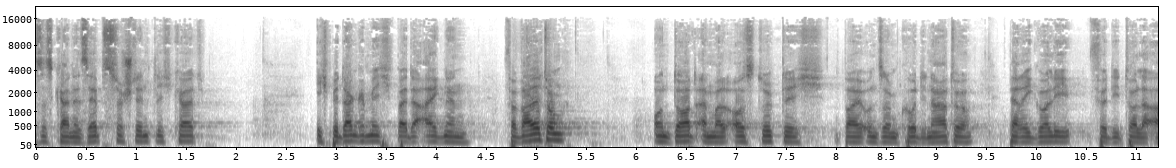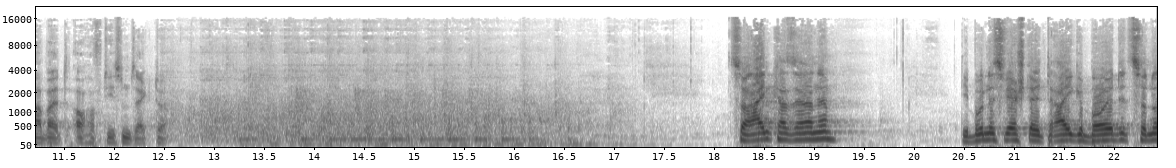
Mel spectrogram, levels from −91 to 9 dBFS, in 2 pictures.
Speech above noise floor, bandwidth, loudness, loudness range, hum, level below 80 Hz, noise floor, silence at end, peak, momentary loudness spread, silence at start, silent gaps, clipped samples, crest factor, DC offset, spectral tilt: 36 dB; 17 kHz; -21 LUFS; 14 LU; none; -46 dBFS; -56 dBFS; 0 s; -4 dBFS; 19 LU; 0 s; none; under 0.1%; 18 dB; under 0.1%; -4.5 dB/octave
